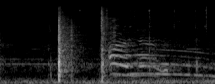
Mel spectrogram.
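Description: A small plastic water bottle landing on asphalt: a sharp hit about half a second in and a second hit a moment later as it bounces.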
